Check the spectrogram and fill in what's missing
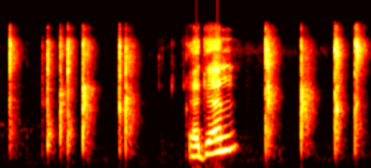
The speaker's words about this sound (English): That's good. Clap for yourself.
